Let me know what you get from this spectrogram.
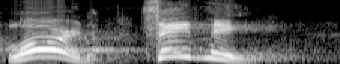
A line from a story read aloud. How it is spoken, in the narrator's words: beginning to sink cried out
